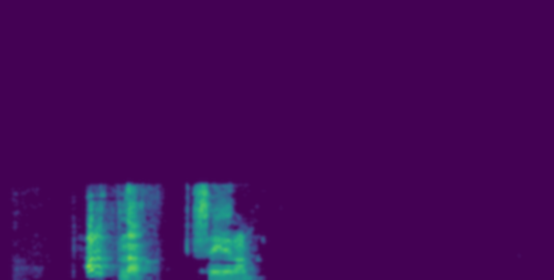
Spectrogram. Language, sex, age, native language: Icelandic, female, 9, Icelandic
